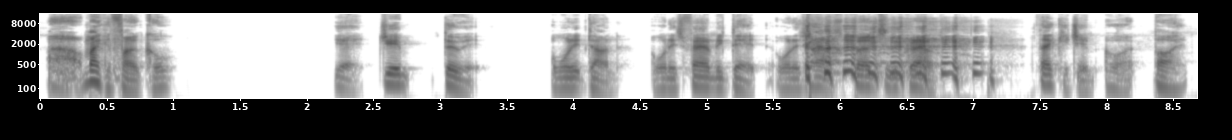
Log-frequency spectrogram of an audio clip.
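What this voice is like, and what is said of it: Gangster-style character voice. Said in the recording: “Why do I sound like a gangster?”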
